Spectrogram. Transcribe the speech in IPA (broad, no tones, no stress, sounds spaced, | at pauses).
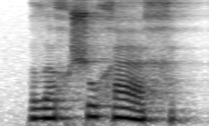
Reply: ð ə x ʃ u x æ x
